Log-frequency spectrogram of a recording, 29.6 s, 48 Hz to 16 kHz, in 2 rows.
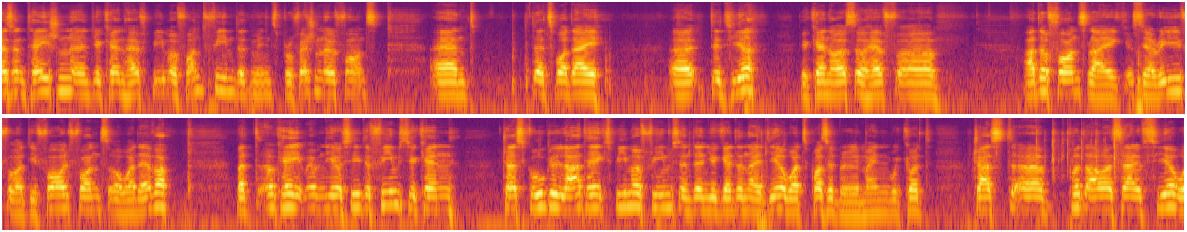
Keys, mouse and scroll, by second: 26.4 click, 28.0 BackSpace.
